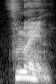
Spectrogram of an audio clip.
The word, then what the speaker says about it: Phlearn: It's called Fluent. The pronunciation is a little bit difficult, but the spelling is Phlearn.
